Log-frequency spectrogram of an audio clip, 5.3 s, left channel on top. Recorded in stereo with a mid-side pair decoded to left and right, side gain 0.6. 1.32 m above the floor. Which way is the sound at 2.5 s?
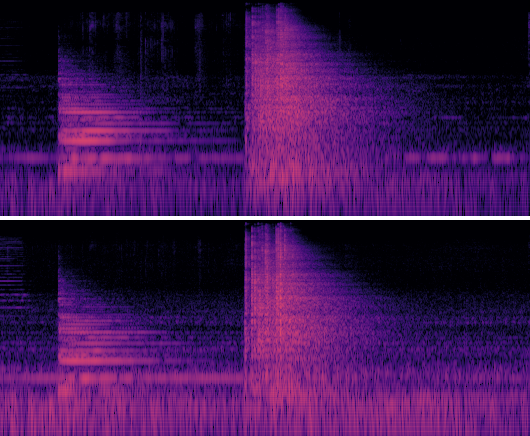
65° right.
